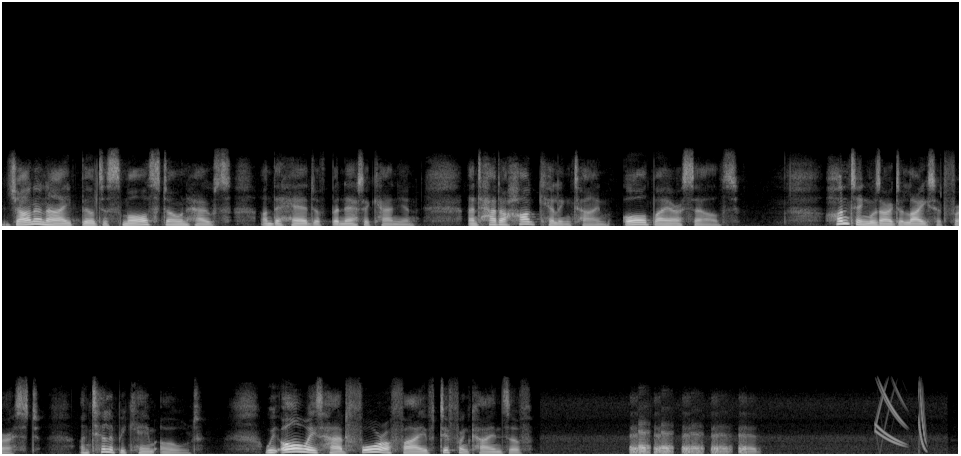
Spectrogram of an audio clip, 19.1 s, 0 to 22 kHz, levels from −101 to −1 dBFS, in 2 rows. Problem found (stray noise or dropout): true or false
true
